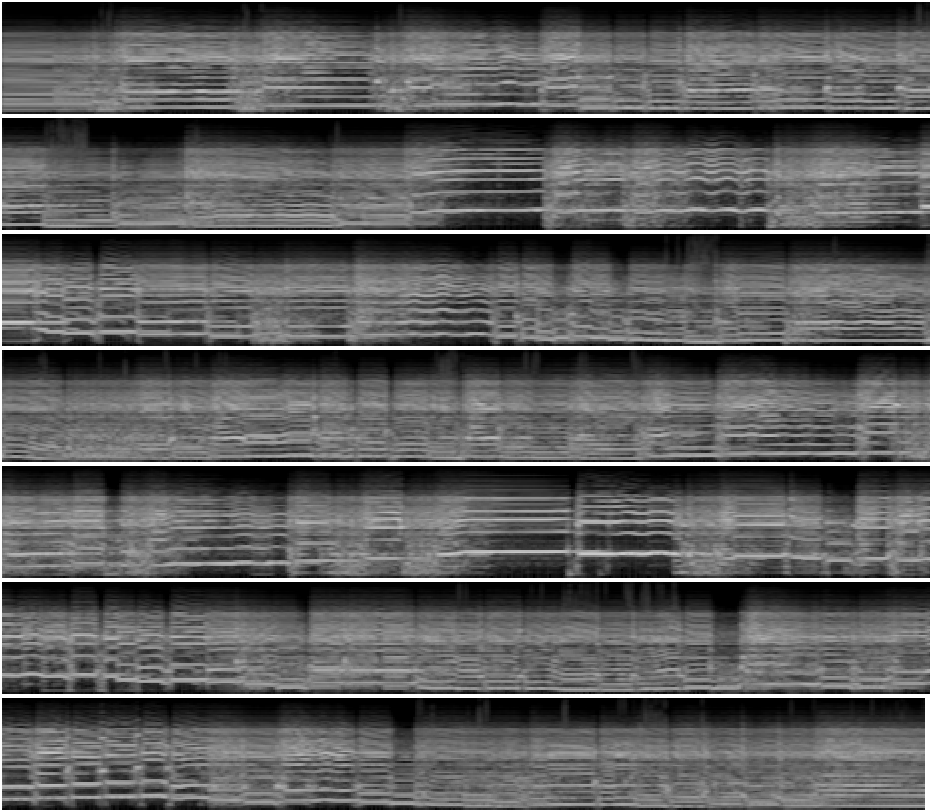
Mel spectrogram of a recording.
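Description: Josh Williams Mockingbird semi-hollow electric guitar played through fuzz: a distorted single-note lead with string bends and quick runs.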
